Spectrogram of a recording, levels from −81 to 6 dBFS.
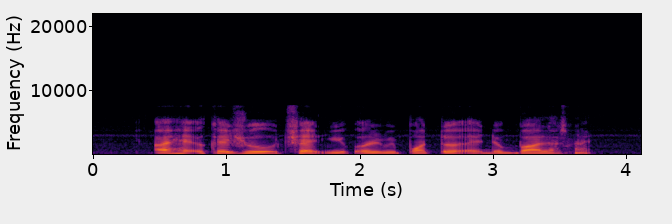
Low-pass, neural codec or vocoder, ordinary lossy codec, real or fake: none; codec, 16 kHz, 16 kbps, FunCodec, trained on LibriTTS, 50 frames a second; none; fake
